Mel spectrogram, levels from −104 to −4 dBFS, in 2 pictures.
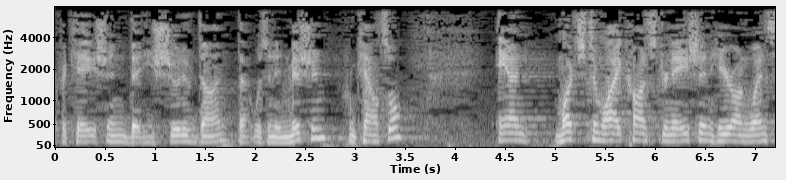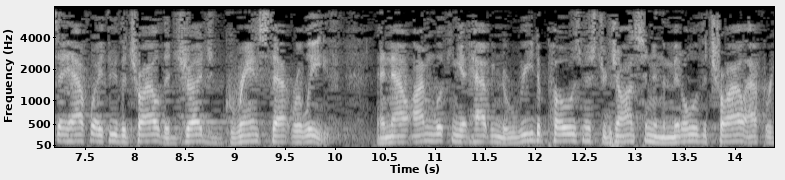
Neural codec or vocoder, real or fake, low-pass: none; real; 7.2 kHz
